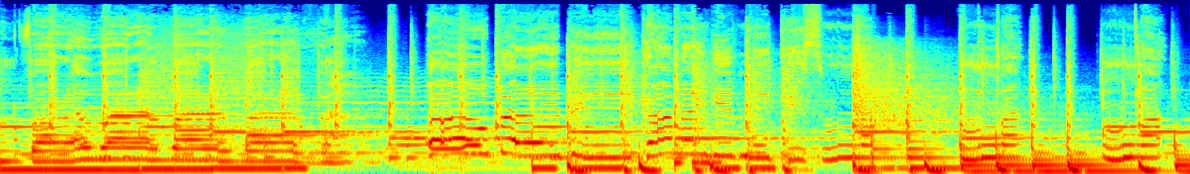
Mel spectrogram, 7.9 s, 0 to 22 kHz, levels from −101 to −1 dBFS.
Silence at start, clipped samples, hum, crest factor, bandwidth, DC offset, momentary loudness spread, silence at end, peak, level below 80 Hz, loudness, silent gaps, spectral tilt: 0 s; under 0.1%; none; 10 dB; over 20 kHz; under 0.1%; 5 LU; 0 s; -2 dBFS; -20 dBFS; -13 LUFS; none; -5 dB/octave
